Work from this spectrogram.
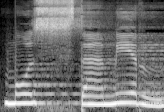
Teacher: Salah satu sifat sin yang tidak memiliki lawan adalah sifat shofir. Sofir artinya berdesis seperti suara ular.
